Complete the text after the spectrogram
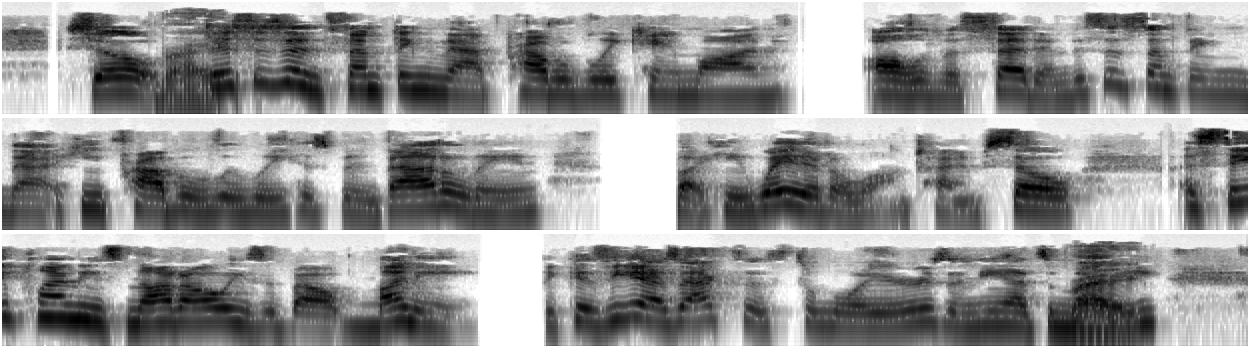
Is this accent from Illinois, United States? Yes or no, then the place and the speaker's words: no; Lomita, California, United States; also born or lived in Torrance, United States; I was born in Torrance, California, raised in Lomita, which is like this very small town right next to, San Pedro.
